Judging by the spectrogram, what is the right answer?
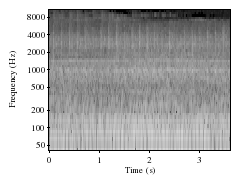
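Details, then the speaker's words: Rover V8 idling after half a mile from a cold start, with a light, uneven tick from a single faulty hydraulic tappet over the rumble. Oil pressure is good, the tick rises with revs, and the exhaust manifold must be checked for leaks. "i've literally done half a mile in this since i started out from cold this morning and you can hear just one tapping it's around here somewhere just one tap"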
